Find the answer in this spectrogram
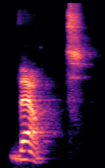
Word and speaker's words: verte: E pour féminin but the only ones the pronunciation will change are the ones we did. Verte, violette, blanche et grise.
